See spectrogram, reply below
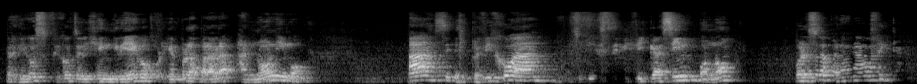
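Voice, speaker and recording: A male teacher explaining grammar in a classroom, often checking with his students as he goes. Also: mid-range voice. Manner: explanatory, asks frequent checking questions. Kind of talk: classroom lecture. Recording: roomy classroom, mic far off.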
